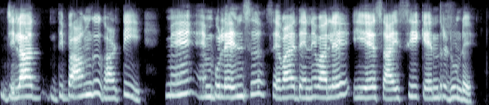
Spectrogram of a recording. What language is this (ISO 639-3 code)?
hin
